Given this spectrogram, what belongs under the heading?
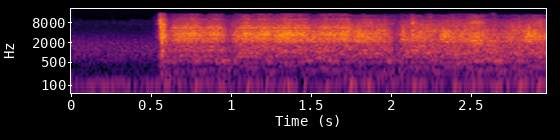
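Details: Chevrolet K2500 with TBI 350 that sat 10+ years, rat nest in the intake, run on a makeshift bumper-mounted fuel feed; sluggish, labouring starter churn with no catch, battery terminals smoking. Slow cranking, cause unconfirmed.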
